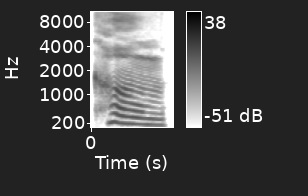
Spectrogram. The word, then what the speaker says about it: comb: Yeah, like comb. The B at the end is silent.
